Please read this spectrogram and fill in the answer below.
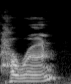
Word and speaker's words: Haroun: is heroin hair actually it's haroon which rhymes with baboon now you'll never forget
